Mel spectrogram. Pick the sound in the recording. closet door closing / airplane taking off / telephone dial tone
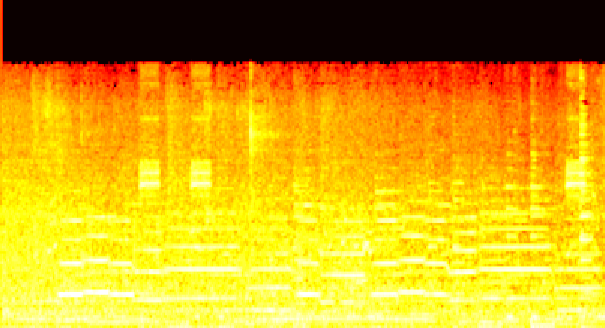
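airplane taking off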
